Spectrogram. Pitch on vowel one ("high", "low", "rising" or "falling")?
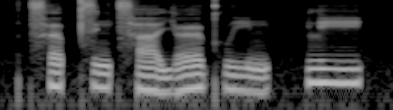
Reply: rising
